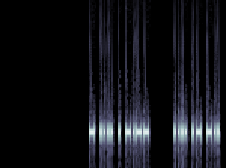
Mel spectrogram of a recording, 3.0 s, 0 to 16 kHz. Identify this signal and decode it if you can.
Morse code, heard as a keyed tone, about 50 wpm, 700 Hz. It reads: THEY HAD
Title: 2x Word-Spacing - Sentences from Top 400 Words - 50wpm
